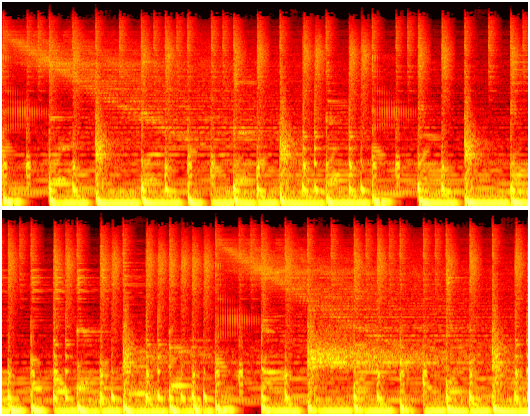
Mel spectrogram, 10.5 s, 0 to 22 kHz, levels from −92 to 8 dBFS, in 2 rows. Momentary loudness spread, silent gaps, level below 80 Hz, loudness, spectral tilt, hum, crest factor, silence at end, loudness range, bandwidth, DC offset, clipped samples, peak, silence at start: 2 LU; none; -14 dBFS; -15 LUFS; -4.5 dB/octave; none; 12 dB; 0 s; 1 LU; 18 kHz; under 0.1%; under 0.1%; 0 dBFS; 0 s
